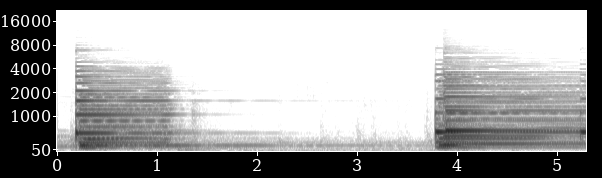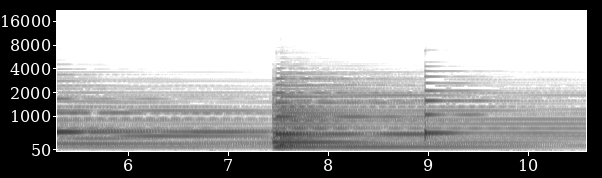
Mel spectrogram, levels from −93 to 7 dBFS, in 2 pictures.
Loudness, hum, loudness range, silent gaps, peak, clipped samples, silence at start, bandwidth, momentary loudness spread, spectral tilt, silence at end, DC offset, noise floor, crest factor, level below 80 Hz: -24 LUFS; none; 7 LU; none; -2 dBFS; under 0.1%; 0.2 s; 7.2 kHz; 21 LU; -9 dB/octave; 0 s; under 0.1%; -62 dBFS; 22 dB; -66 dBFS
